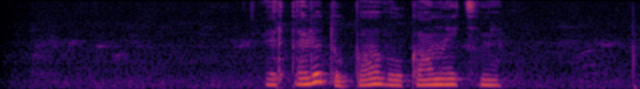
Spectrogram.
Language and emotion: Russian, neutral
